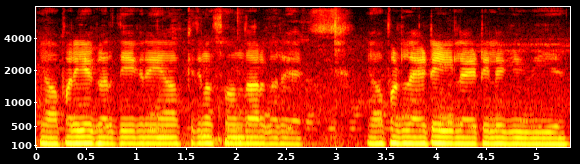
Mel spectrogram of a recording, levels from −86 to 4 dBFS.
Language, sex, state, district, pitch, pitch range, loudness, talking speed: Hindi, male, Haryana, Rohtak, 130 Hz, 130-135 Hz, -17 LUFS, 225 wpm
